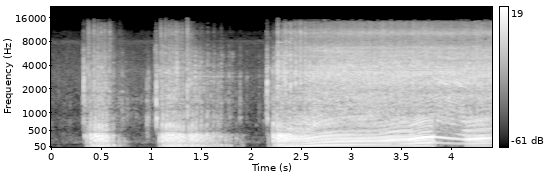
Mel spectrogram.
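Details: Stihl MS360 Pro chainsaw, once hard to start and running badly, after a $20 Chinese carb swap, adjustment and new spark plug. Totally cold, decompression pushed, on choke; two pulls, catches on the third and revs smoothly: normal running.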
